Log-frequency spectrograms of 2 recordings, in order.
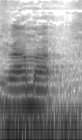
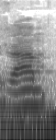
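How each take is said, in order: First: It is said the southern Indian way. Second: It is said the northern Indian way. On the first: "In the south we say" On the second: "in the north they say"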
